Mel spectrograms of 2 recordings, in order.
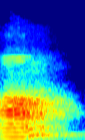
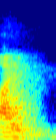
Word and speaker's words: I'm: यू can pronounce it आम और आइम, आम एंड आइम। अमेरिकन्स लाइक टू से आइम एज वेल।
